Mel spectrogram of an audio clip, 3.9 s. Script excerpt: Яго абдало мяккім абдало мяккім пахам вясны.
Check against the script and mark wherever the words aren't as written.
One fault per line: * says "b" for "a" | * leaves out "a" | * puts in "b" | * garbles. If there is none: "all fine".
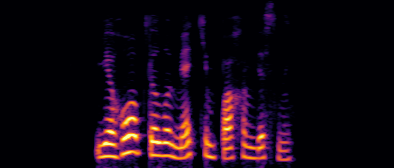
* leaves out "абдало мяккім"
